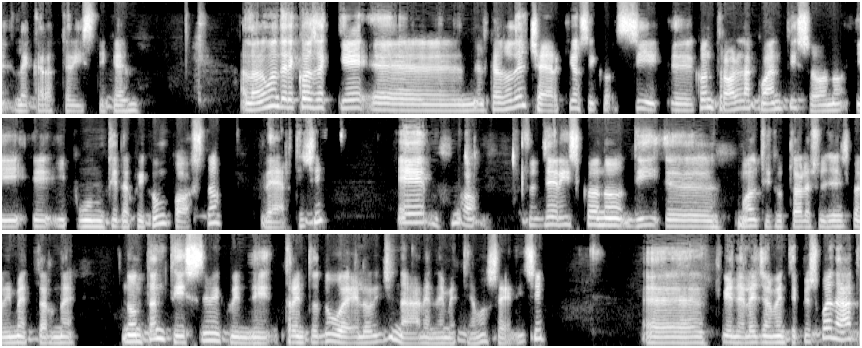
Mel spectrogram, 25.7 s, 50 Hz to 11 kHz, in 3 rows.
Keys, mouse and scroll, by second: 11.8-13.7 drag, 14.8-16.8 scroll down 1, 16.8-17.3 scroll down 1, 17.3-17.9 scroll down 1, 17.9-19.0 scroll up 1.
